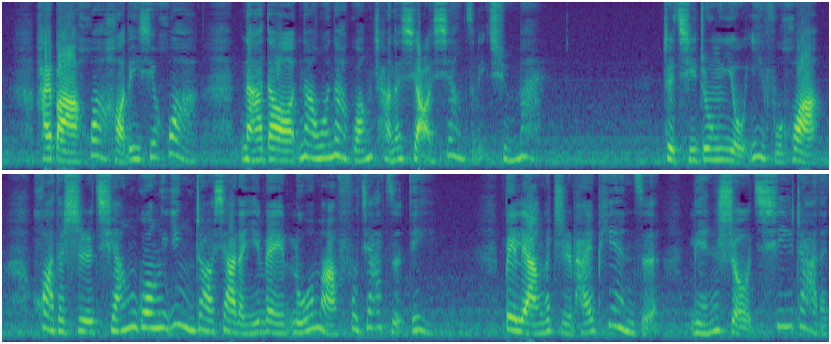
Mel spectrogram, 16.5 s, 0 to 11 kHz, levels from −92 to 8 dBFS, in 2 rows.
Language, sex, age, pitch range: Chinese, female, 20-39, 195-265 Hz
